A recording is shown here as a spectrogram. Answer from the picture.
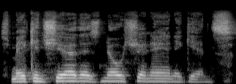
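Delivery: thick put-on New York accent, an impression. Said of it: "he's got that thick New York accent".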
